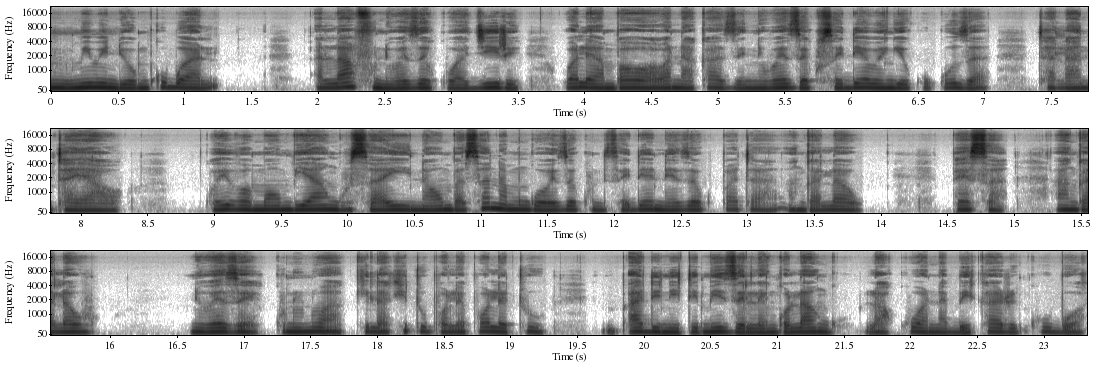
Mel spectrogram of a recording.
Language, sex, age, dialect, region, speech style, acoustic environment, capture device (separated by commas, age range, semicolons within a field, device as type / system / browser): Swahili, female, 25-34, Kenya - Nairobi Sheng-influenced, Kenya, relaxed, nature, mobile / Linux / Chrome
